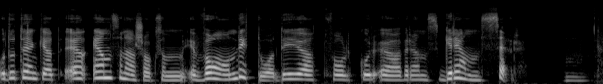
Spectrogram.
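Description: On a very clean recording with a silent background and a dry, close sound with no echo, a woman talks in an unremarkable speaking voice at a moderate pace, with a fairly high pitch and ordinary pitch variation. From Ethiopia (adopted to Sweden). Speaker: psychologist. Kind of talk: interview.

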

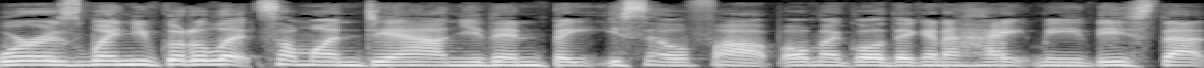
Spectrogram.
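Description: A woman with an Australian accent talks at a very fast pace. Her pitch is medium and her intonation fairly even. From country New South Wales, Australia. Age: 30s. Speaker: breakfast radio host. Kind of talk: casual interview chat.

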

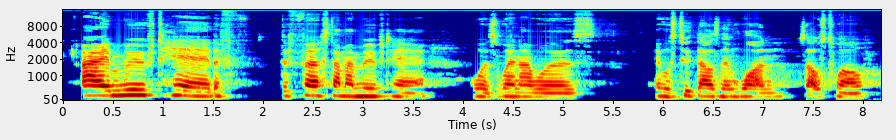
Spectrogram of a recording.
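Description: A woman with a fairly low, somewhat breathy voice, fairly even intonation and a fairly slow pace. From Netherlands. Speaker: business founder. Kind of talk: interview.

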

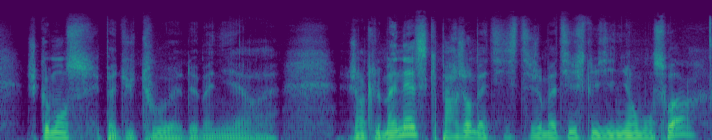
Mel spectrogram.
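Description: Speaking at a fairly quick pace, a man with a medium-pitched, dark, mellow and somewhat breathy voice uses lively intonation and big swings in loudness. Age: 40s. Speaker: radio host. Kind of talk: casual chat.

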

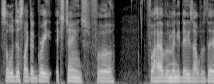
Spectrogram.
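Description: A man with an unremarkable speaking voice and an American accent speaks at a medium pitch and a fairly quick pace, with ordinary pitch variation, on a very clean recording with a silent background. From US, Baltimore. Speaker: music journalist. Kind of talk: interview.

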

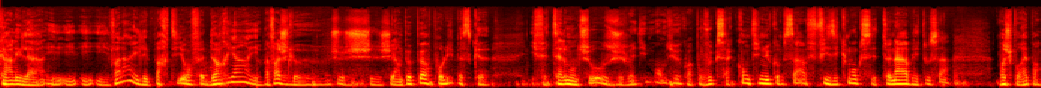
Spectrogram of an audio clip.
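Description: A man speaks at medium pitch in a dark, mellow, somewhat breathy tone with lively intonation. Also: moderate pace. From Flanders, Belgium. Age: 50s. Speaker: drag queen and DJ. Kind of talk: casual interview.

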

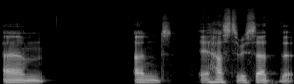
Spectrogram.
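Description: A man with a Manchester accent speaks in a playful tone, his pitch very deep and low, the sound dry and close with no echo. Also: very clean recording, silent background. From Manchester, England. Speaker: podcast host. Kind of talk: casual chat. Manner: joking, playful.

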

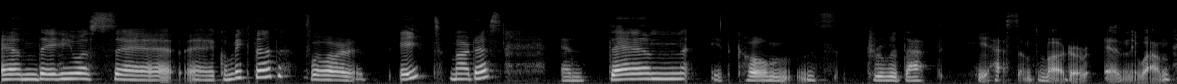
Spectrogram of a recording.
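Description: At a very slow pace, a woman with a Swedish accent speaks in a dark, mellow tone. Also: fairly high pitch for a woman, lively intonation, big swings in loudness. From Sweden. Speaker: listener. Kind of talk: recorded voice message. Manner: halting.

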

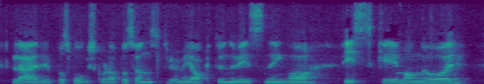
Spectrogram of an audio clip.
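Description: With a plain, everyday voice, a man speaks at a fairly slow pace in a fairly high pitch with fairly even intonation. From eastern Norway, Finnskogen. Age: 30s. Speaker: hunting association chairman. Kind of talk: interview.

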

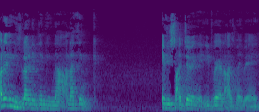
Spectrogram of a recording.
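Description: A woman's very deep, low voice with vocal fry and lively intonation, a fairly quick pace, and long, frequent pauses. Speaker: podcast co-host. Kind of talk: casual chat.

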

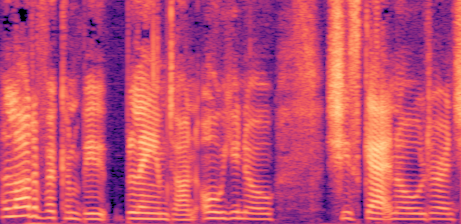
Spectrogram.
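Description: This woman has an Irish accent. Her pitch sits in the medium range. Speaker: women's sport and health advocate. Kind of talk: radio interview. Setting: radio studio. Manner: fast; animated.

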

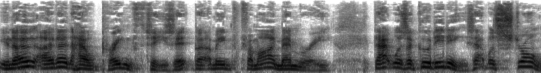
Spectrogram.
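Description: A man with vocal fry speaks at a fairly high pitch and a moderate pace, his pitch swinging very widely. The recording is very clean, with a silent background. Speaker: author and journalist. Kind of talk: casual chat.

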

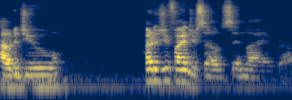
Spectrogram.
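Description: A man's put-on character voice at a medium pitch and moderate pace. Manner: mysterious, commanding.

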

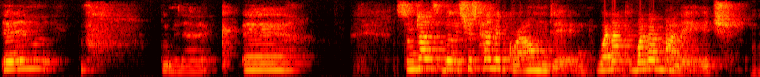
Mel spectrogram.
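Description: A woman with a Yorkshire accent, high in pitch with ordinary pitch variation, at a very slow pace with big swings in loudness and long, frequent pauses. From northern England, Barnsley (South Yorkshire). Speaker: singer-songwriter. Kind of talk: casual chat.

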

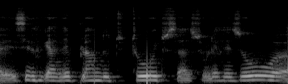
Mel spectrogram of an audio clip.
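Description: A woman in a dark, mellow tone at a fairly slow pace. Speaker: wedding photographer. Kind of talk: casual interview. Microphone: sound problem during recording.

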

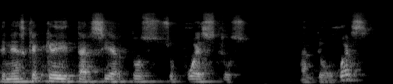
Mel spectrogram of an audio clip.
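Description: A bright, sharp tone marks a man's voice. He talks fairly slowly. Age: 20s. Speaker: lawyer. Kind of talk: interview.

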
